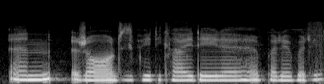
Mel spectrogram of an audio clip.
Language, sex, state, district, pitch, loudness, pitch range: Hindi, female, Bihar, Saharsa, 205 Hz, -13 LUFS, 195-215 Hz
